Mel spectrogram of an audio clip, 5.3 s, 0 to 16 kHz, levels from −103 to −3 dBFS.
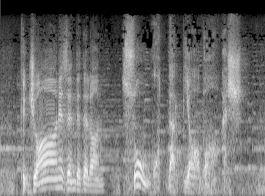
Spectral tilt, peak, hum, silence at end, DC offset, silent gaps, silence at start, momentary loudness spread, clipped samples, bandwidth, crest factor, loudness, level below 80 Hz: -3.5 dB/octave; 0 dBFS; none; 0 s; under 0.1%; none; 0 s; 14 LU; under 0.1%; 12.5 kHz; 16 dB; -15 LUFS; -44 dBFS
